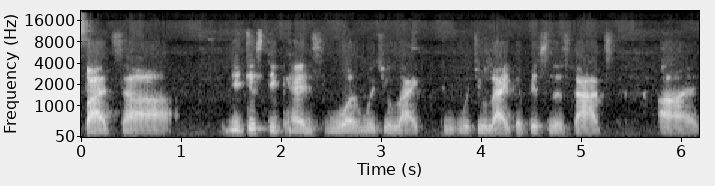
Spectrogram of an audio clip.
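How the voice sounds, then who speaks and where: In a Chinese accent, the speaker goes at a fairly slow pace with long, frequent pauses and ordinary pitch variation. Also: man, very deep, low pitch for a man. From China. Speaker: online business owner. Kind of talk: interview. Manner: halting.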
